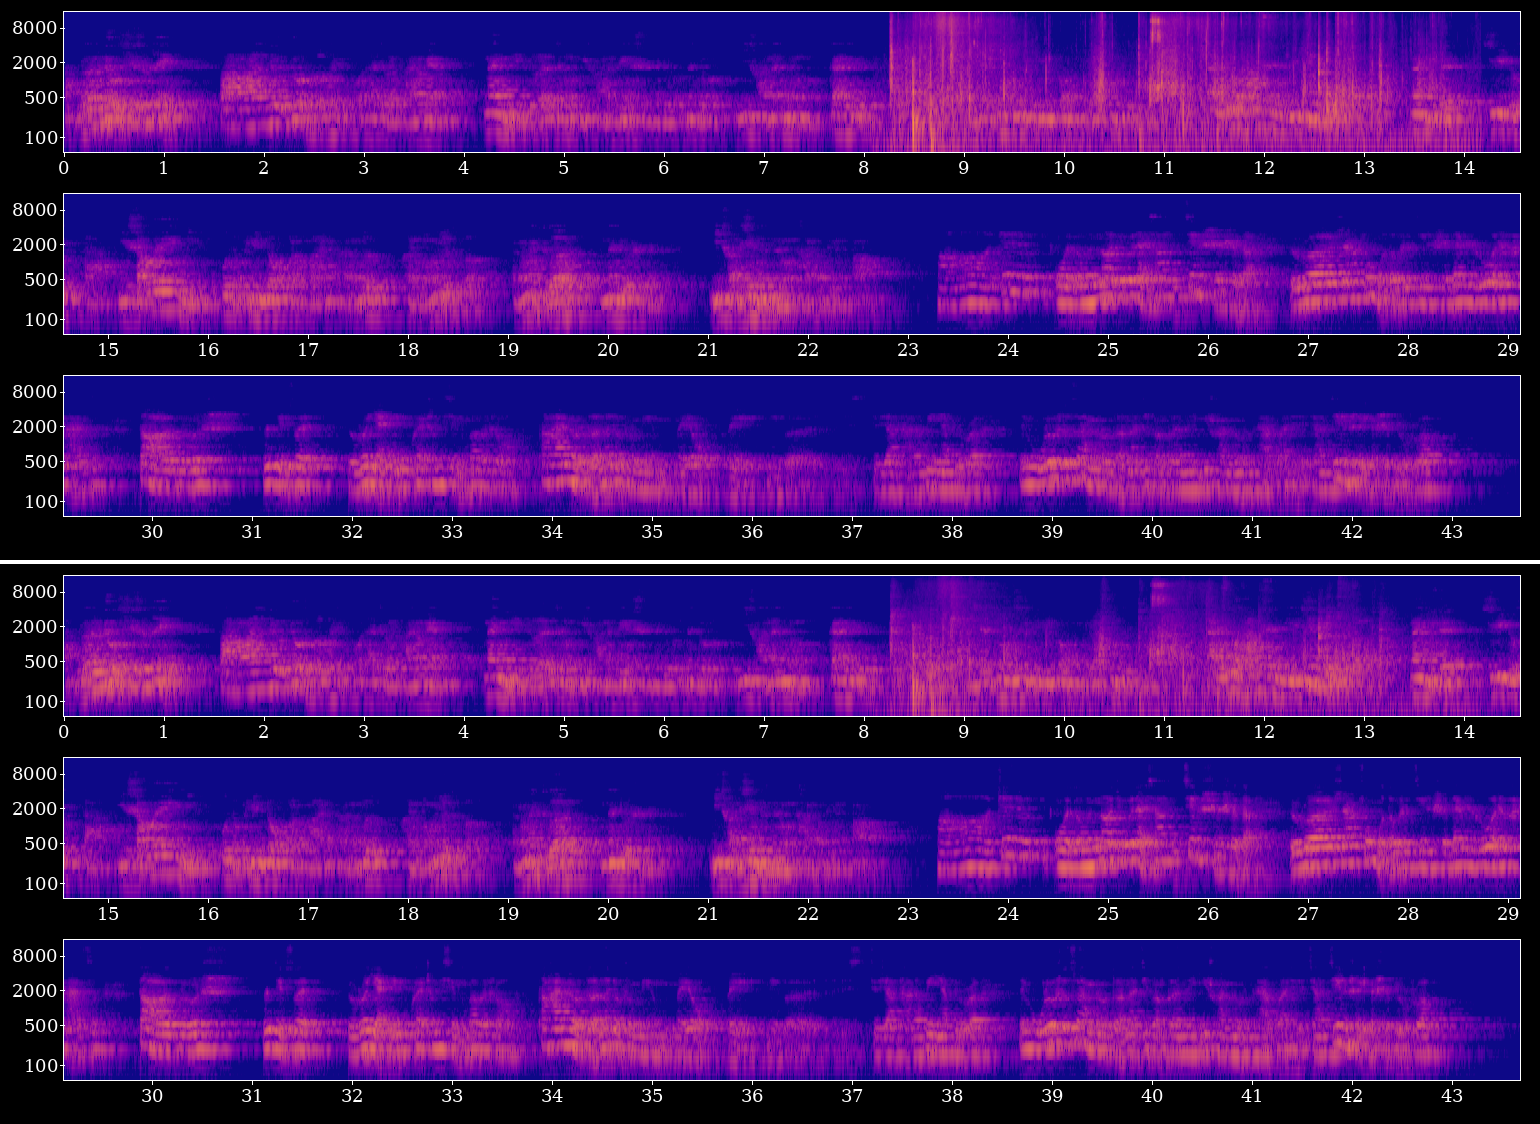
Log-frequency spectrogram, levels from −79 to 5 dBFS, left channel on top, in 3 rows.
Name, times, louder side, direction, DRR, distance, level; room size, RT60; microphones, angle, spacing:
voice 1, 0.0-3.8 4.2-11.0 11.4-13.9 14.2-18.7 19.0-20.5 21.0-22.7, right 1 dB, 25° right, -5 dB, 1.7 m, -40 dB
sound 1, 8.1-14.2, left 9 dB, 75° left, 0.3 m, -37 dB
voice 2, 23.3-30.8 31.1-31.6 32.0-42.8, right 2 dB, 85° right, 2 dB, 1.0 m, -39 dB
5.5 x 4.9 x 3.5 m, 1.5 s
head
